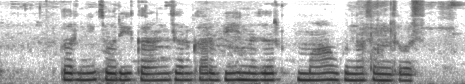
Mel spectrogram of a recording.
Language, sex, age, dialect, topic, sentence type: Marathi, female, 18-24, Northern Konkan, banking, statement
